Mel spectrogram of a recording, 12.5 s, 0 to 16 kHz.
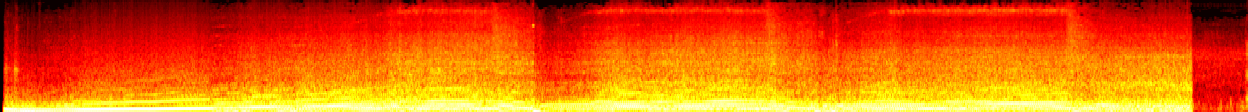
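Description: Turbocharged Toyota 2JZ straight-six in a Volvo 240 wagon, heard from inside the cabin, pulling hard under acceleration with its pitch climbing. A brief dip about five and a half seconds in marks a gear change.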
